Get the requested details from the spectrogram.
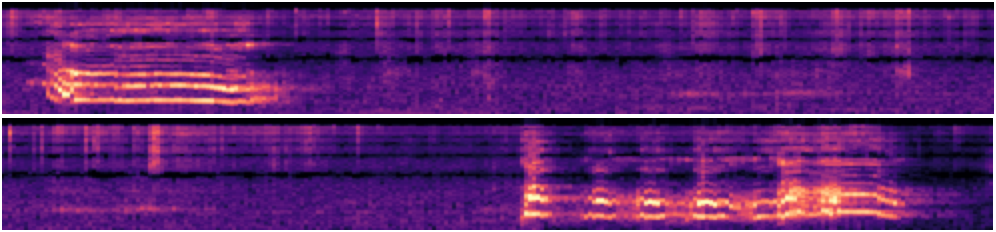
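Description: A Basenji gives loud, wavering yodel-like calls, one near the start and another burst near the end.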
